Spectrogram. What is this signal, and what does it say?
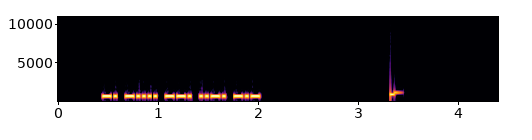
Morse code, heard as a keyed tone, about 42 wpm, 700 Hz. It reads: N6GFK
